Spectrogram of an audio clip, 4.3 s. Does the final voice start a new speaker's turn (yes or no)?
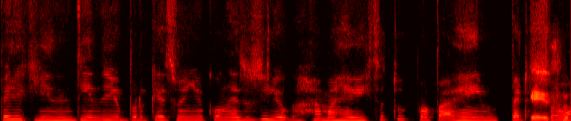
yes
